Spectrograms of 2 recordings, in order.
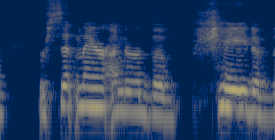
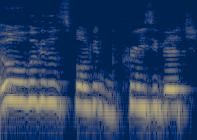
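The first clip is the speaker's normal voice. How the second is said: mock loud sneer; 5 semitones higher, 9 dB louder than usual. Imagined lady mocking them.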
